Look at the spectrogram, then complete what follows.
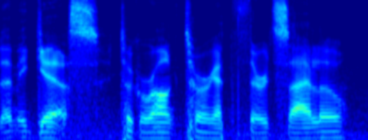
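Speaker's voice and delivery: raspy, rasping whisper. Narrator voices a stranger with a gun at the listener's spine, raspy whisper. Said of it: "a raspy voice whispers in your ear".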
